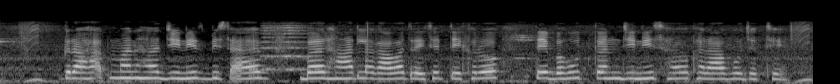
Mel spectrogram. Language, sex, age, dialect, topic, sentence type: Chhattisgarhi, female, 18-24, Western/Budati/Khatahi, agriculture, statement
